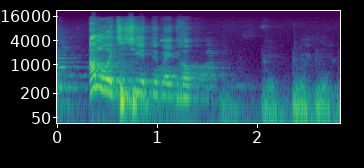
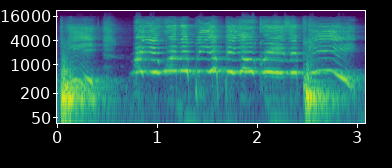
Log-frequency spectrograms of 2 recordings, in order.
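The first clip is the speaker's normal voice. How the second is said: much higher, camp questioning voice. Retold or imitated. Overheard guy asking his friend, high camp voice. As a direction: ask it high and playful. Friend reacting to pig choice.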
